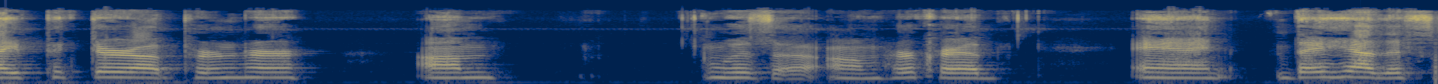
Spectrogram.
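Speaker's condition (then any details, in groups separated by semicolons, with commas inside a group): Cerebral palsy; affects walking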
